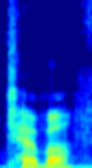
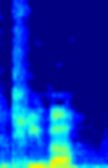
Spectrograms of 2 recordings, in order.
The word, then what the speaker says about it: Teva: to say is that it's pronounced teva not tiva it's thule not fool and it's arc terrix not whatever bastardization of that strange name you've decided to come up with teva is actually hebrew for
